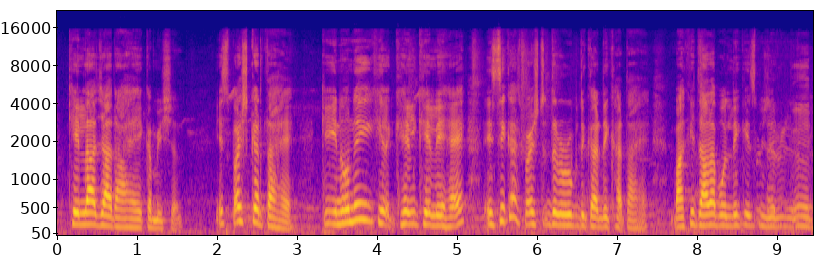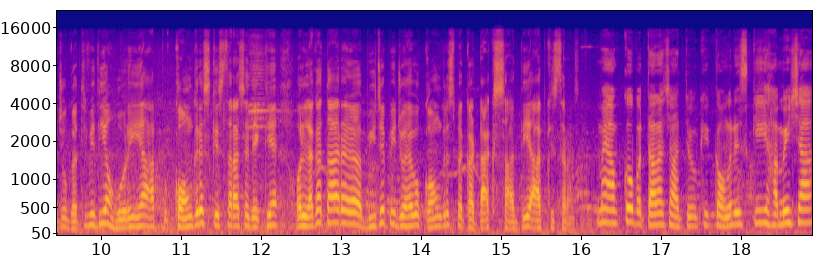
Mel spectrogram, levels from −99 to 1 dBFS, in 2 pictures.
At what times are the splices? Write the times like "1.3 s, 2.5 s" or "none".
9.2 s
